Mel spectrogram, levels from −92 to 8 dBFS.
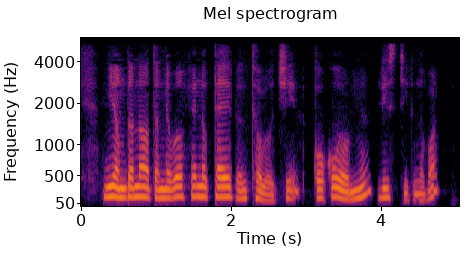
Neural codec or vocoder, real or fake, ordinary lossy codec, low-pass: codec, 16 kHz, 0.5 kbps, FunCodec, trained on Chinese and English, 25 frames a second; fake; MP3, 32 kbps; 5.4 kHz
